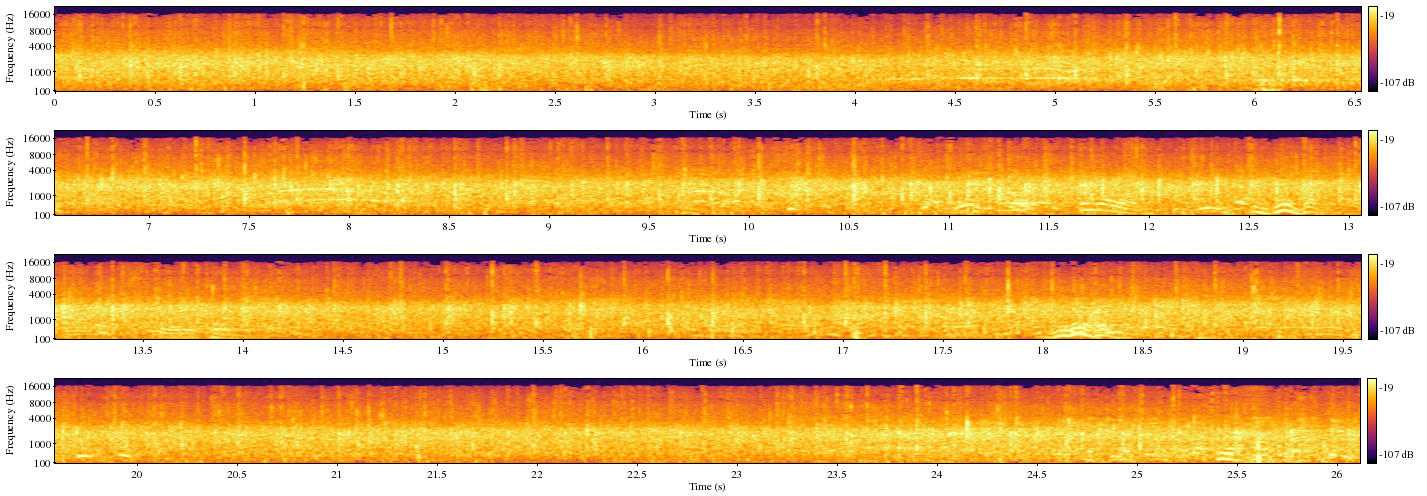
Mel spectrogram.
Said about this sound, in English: The entire CEA staff that chipped in over the last few months to make this possible, come on out, guys. Round of applause for the full CEA staff.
